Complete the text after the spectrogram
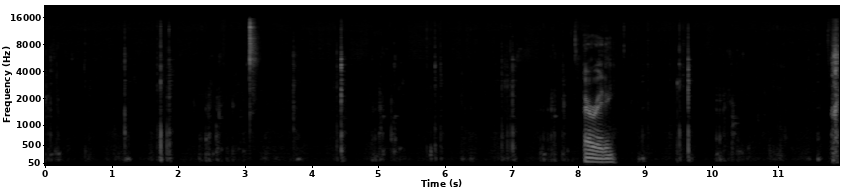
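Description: Glass clinks softly as a tube is moved in a jug.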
